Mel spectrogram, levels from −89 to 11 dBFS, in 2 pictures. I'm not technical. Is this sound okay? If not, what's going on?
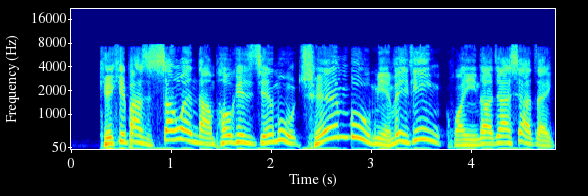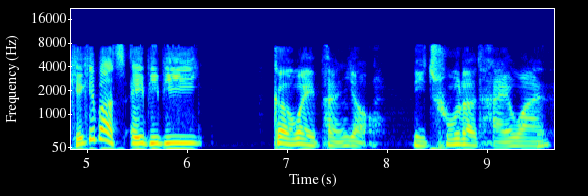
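No, there are two problems.

Concealed Bluetooth headset packet loss happens at 1.99 to 2.02 s, at 3.03 s and at 8.52 s. Small chunks of sound travelling from the headset to the phone went missing, and the phone filled each gap by repeating a short stretch of the sound just before it. The gaps are tiny, about 22, 8 and 15 ms, which fits roughly three, one and two lost packets. You may hear only a faint buzzy blip or a slight wobble.

Channel delay (comb filtering) runs from about 5.6 s to 9.5 s. One side of the recording arrives about 5 ms late, and when the two sides are mixed together, some pitches cancel out at regular steps, starting around 100 Hz. That makes this stretch sound hollow and phasey, a bit like talking through a tube. This is separate from the headset's normal wideband Bluetooth sound, which gives the whole clip its slightly grainy, limited top end.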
